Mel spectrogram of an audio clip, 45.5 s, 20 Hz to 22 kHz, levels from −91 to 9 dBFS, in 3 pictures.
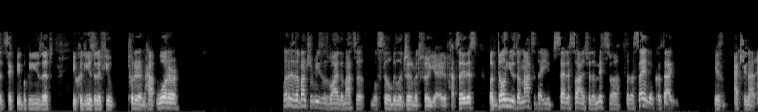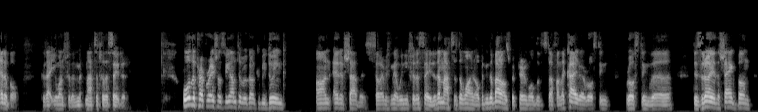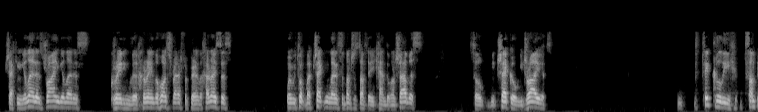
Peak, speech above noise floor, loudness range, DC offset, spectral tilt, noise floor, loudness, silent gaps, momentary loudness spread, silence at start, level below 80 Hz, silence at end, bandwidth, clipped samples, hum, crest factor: -4 dBFS; 66 dB; 5 LU; under 0.1%; -2.5 dB/octave; -90 dBFS; -24 LUFS; none; 12 LU; 0 s; -74 dBFS; 0.05 s; 8 kHz; under 0.1%; none; 20 dB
